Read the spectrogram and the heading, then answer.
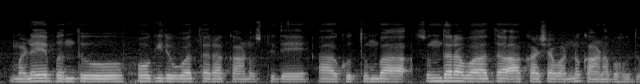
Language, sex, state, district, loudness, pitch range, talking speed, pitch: Kannada, male, Karnataka, Shimoga, -24 LUFS, 130-140 Hz, 95 wpm, 135 Hz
